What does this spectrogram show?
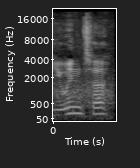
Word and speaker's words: Uinta: It's pronounced Uinta County.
